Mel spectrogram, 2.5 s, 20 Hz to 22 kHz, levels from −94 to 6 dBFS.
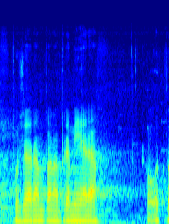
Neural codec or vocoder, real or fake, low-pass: none; real; 14.4 kHz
